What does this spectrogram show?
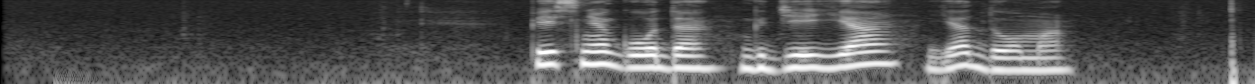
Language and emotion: Russian, neutral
